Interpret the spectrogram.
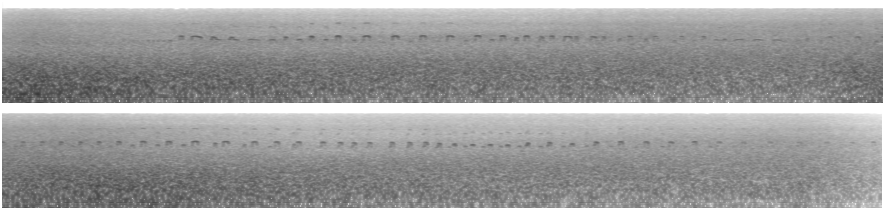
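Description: Outdoor ambience: a steady rush of noise, with a bird calling in a long run of short, high chirps, several a second, that stops a few seconds before the end. It fades in at the start and fades out at the end.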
